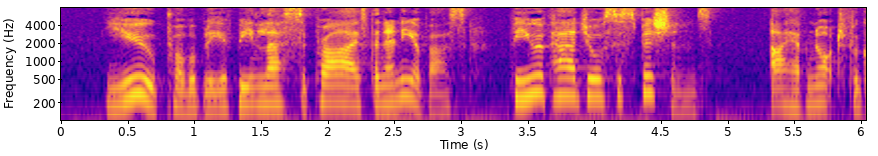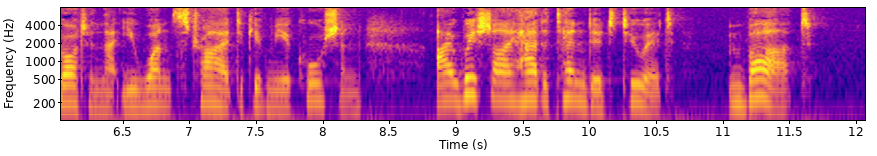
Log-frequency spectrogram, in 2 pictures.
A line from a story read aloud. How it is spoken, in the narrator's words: with a sinking voice and heavy sigh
